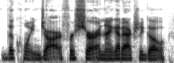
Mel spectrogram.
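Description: A woman's voice: low-pitched, little pitch movement, quick pace, vocal fry, bright, forceful tone, no echo. A woman hosting a podcast, asking questions in a chatty, curious way. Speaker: podcast host. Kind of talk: casual interview chat.

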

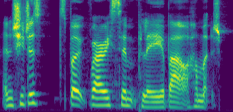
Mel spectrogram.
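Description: A woman's voice: lowish voice, lively intonation, brisk. A British woman co-hosting a podcast, chatting casually in an effusive, gushing way. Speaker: podcast co-host.

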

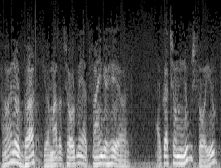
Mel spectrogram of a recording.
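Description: An actor playing a kindly middle-aged town doctor in a 1930s radio drama, speaking in a gentle, reassuring way. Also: male voice, medium pitch, expressive, normal speed, breathy edge. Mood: calm. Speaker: doctor character. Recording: dull lo-fi old radio recording.

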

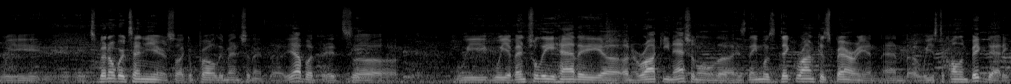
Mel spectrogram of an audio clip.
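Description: Male interview guest, rapid casual delivery, hesitant and jokey. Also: lowish voice, crowd noise. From Puerto Rico. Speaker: guest, brewer. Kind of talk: casual storytelling in a podcast interview.

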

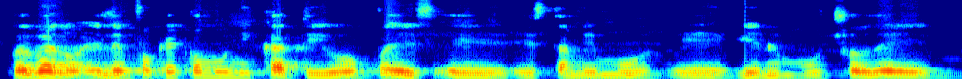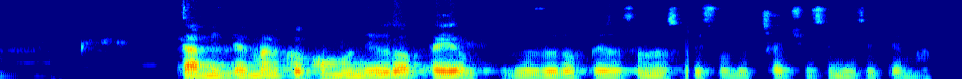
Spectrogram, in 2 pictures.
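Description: A man, co-hosting a casual talk about language teaching, halting with restarts and fillers but getting lively when he argues. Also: medium pitch, lo-fi sound. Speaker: co-host discussing language teaching. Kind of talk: casual podcast chat.

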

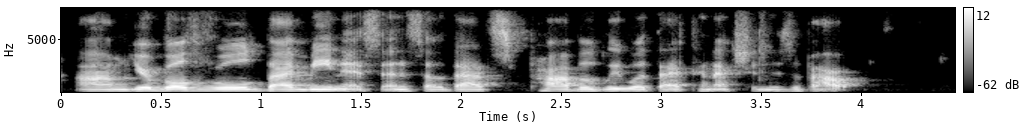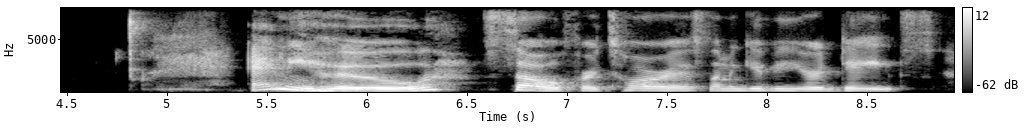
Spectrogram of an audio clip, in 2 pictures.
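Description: A host with a congested, nasal voice giving a casual, rambling astrology talk with many fillers. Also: medium pitch.

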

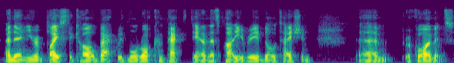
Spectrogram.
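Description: Low-voiced Australian man, dry close sound. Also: no echo. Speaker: podcast guest, coal miner. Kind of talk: casual chat, explaining his work.

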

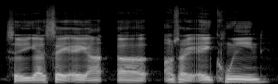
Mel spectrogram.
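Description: A man co-hosting a casual gossip chat, calm, reading quotes aloud and teasing dryly. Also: lowish voice, a little fast, smooth. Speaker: podcast co-host.

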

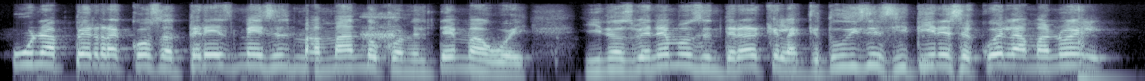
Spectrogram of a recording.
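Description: Mexican guy hosting a podcast w/ his buddies, high voice, talks fast, teasing and swearing a lot. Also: no room sound, clean studio sound. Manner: teasing, swears freely, quick banter. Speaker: podcast host. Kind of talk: casual chat.

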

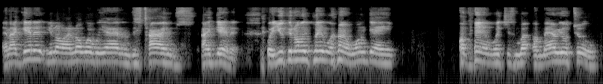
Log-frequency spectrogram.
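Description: A man chatting casually as a podcast guest, excitable and playful, with slangy talk. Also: a little high, moderate pace, low-quality recording. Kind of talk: casual chat.

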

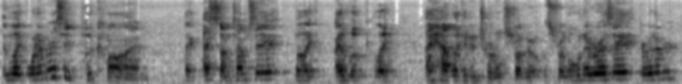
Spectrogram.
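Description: A woman's voice: mid-range voice, expressive, a little fast, a little mellow. A woman co-hosting a podcast in casual chat, rambling with lots of fillers. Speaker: podcast co-host. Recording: echoey room with faint noise.

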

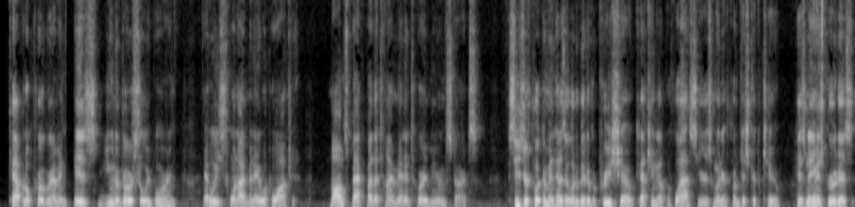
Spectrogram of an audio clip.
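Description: A man's voice: fairly low pitch, natural voice. A man playing a wry, protective sixteen-year-old boy from a poor district, narrating a scripted audio drama in the first person.

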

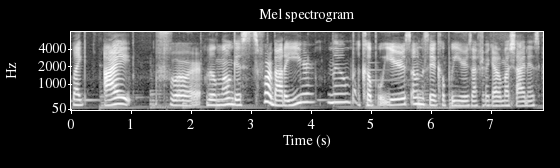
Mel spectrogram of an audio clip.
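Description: A young woman with a light, soft voice talking casually in a rambling, candid personal podcast monologue. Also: mid-range voice, lively intonation, moderate pace, soft background music. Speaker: podcast host; kindergarten teacher.

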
